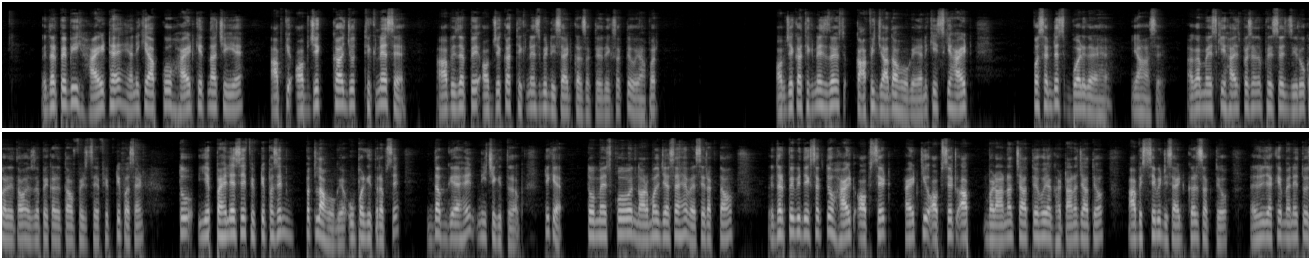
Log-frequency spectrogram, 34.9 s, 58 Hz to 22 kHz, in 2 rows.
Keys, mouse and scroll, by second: 2.2-6.3 drag, 9.1 alt+middle click, 16.5 right click, 18.0 click, 29.6-32.3 drag, 33.9 click.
